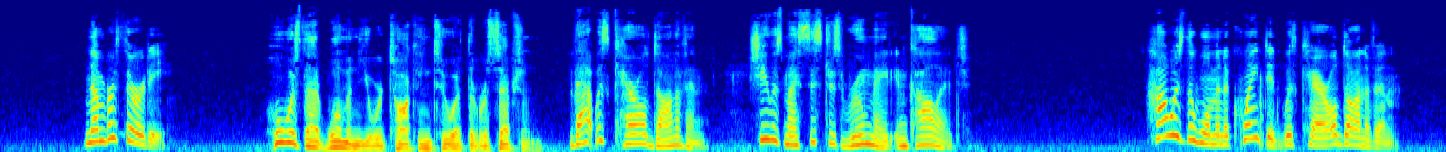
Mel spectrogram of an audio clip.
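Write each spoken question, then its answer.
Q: How is the woman acquainted with Carol Donovan?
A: Carol was her sister's college roommate.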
